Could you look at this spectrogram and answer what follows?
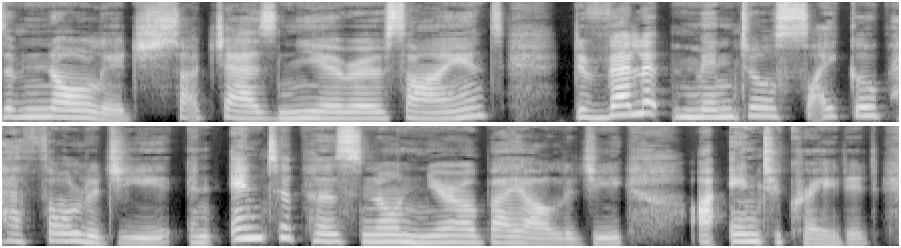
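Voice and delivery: lightly put-on English accent, reading a blurb; quoting the professor in a light English accent. Podcaster reads an expert's praise in an English accent. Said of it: "I'm gonna do an English accent for his quote".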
